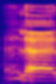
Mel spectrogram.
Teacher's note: Ain bila baris di atas kita baca a. Kita baca tengah kerongkong dan mulut kita lebar.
